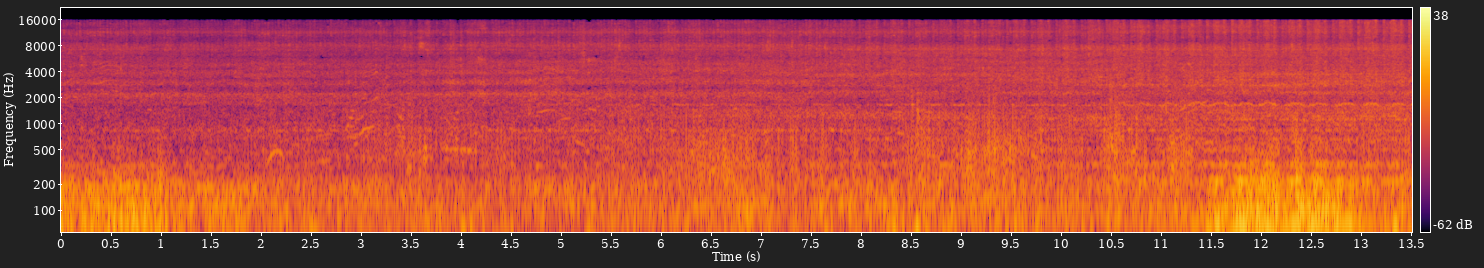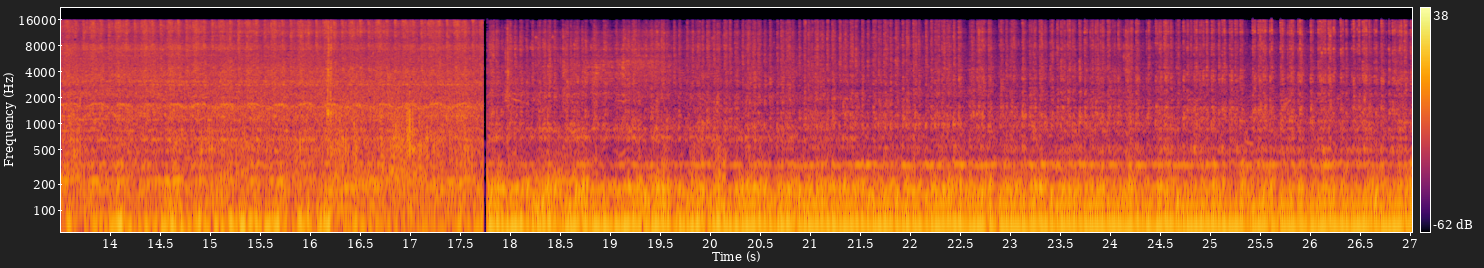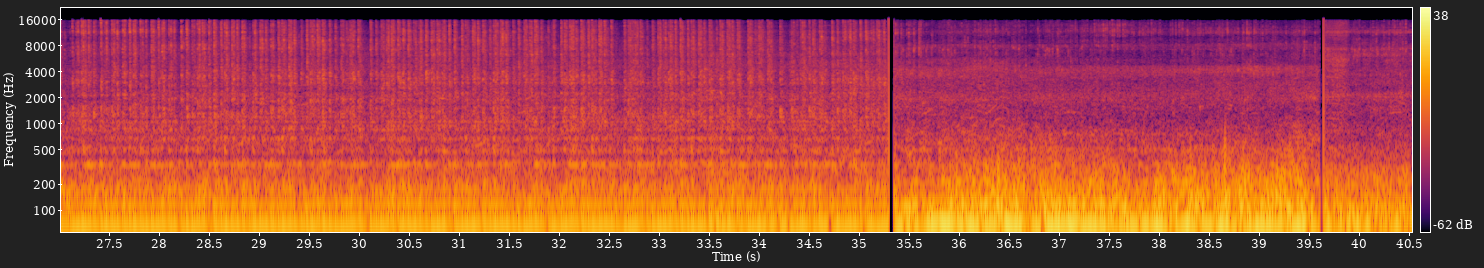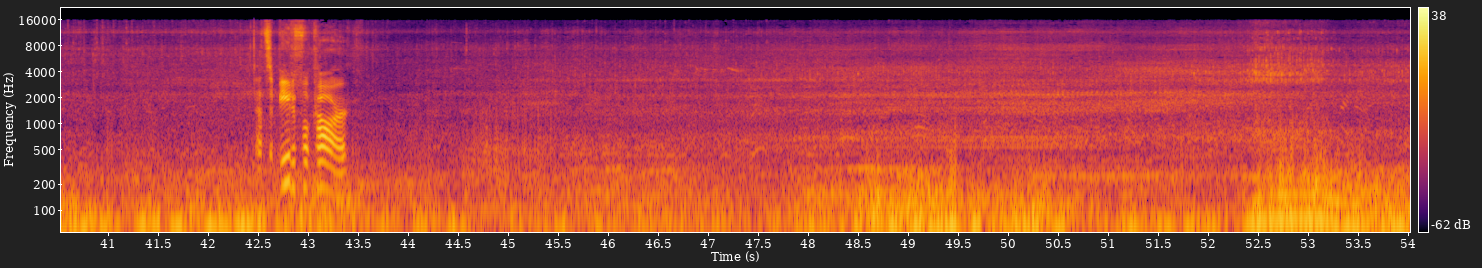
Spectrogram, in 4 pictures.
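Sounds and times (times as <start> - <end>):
car engine idling: 0.0 - 54.0
outdoor crowd: 0.0 - 54.0.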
